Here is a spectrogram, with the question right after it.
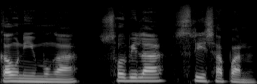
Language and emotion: Bodo, neutral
